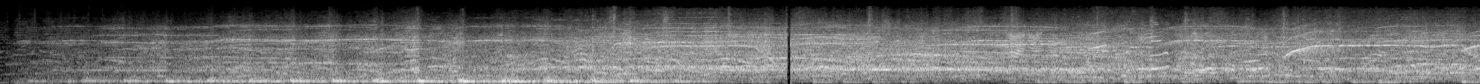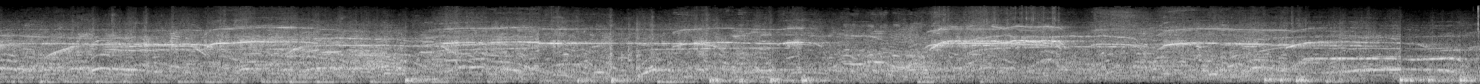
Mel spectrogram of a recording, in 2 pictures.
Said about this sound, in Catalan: Xiulets, indignació general, només trencada perquè al pas del tabernacle el públic assistent va ovacionar Santa Tecla. Però després, quan van tornar a aparèixer les autoritats, els xiulets van retornar a la plaça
